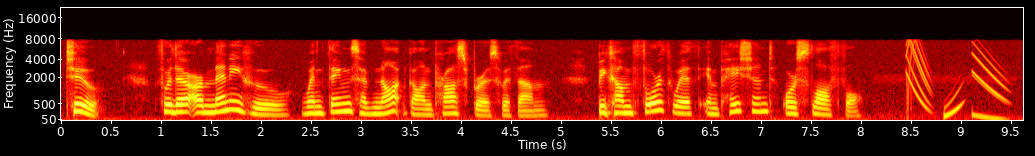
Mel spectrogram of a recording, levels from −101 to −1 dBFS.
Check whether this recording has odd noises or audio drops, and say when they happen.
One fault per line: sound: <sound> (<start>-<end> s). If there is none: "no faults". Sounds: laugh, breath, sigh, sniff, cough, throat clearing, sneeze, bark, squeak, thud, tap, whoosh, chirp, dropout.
sound: chirp (8.4-9.5 s)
